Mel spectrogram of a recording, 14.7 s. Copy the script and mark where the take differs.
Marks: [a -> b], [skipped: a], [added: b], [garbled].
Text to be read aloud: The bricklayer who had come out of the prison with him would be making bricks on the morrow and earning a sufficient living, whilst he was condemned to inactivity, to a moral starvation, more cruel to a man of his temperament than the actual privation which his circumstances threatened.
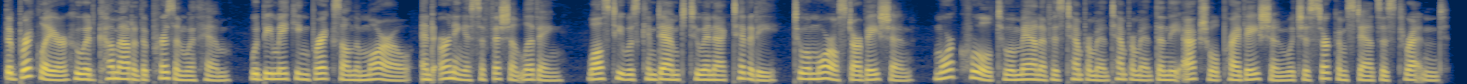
The bricklayer who had come out of the prison with him would be making bricks on the morrow and earning a sufficient living, whilst he was condemned to inactivity, to a moral starvation, more cruel to a man of his temperament [added: temperament] than the actual privation which his circumstances threatened.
